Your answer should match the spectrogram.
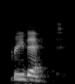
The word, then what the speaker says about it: predict: what's this one pre-day it's just an e because that's an open syllable predict okay let's do a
